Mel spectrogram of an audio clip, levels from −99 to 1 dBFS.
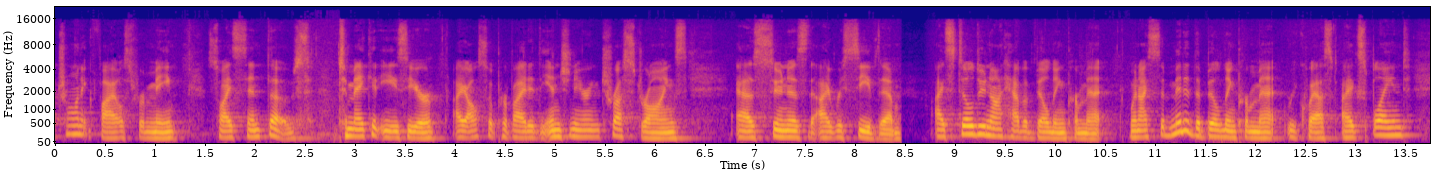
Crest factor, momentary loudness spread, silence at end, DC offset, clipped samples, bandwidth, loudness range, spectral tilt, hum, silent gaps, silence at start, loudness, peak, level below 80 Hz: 16 dB; 7 LU; 0 s; under 0.1%; under 0.1%; 16.5 kHz; 2 LU; -5.5 dB/octave; none; none; 0 s; -20 LUFS; -4 dBFS; -62 dBFS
